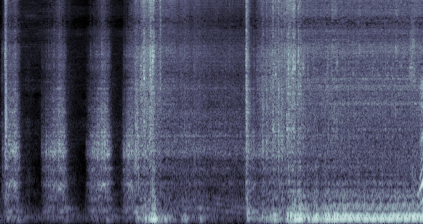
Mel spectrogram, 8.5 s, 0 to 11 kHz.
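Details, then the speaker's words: Mopar 440 big block in an old motorhome, fuel pump suspected dead, carb condition unknown: starter drags through slow, heavy turns with pauses, then engine catches and idles steadily; slow cranking but starts easily. "i would think with it cranking that slowly you wouldn't get it to start that easy but it doesn't seem to care"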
